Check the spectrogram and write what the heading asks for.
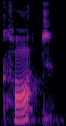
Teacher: as in caught, so that's going to be low open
